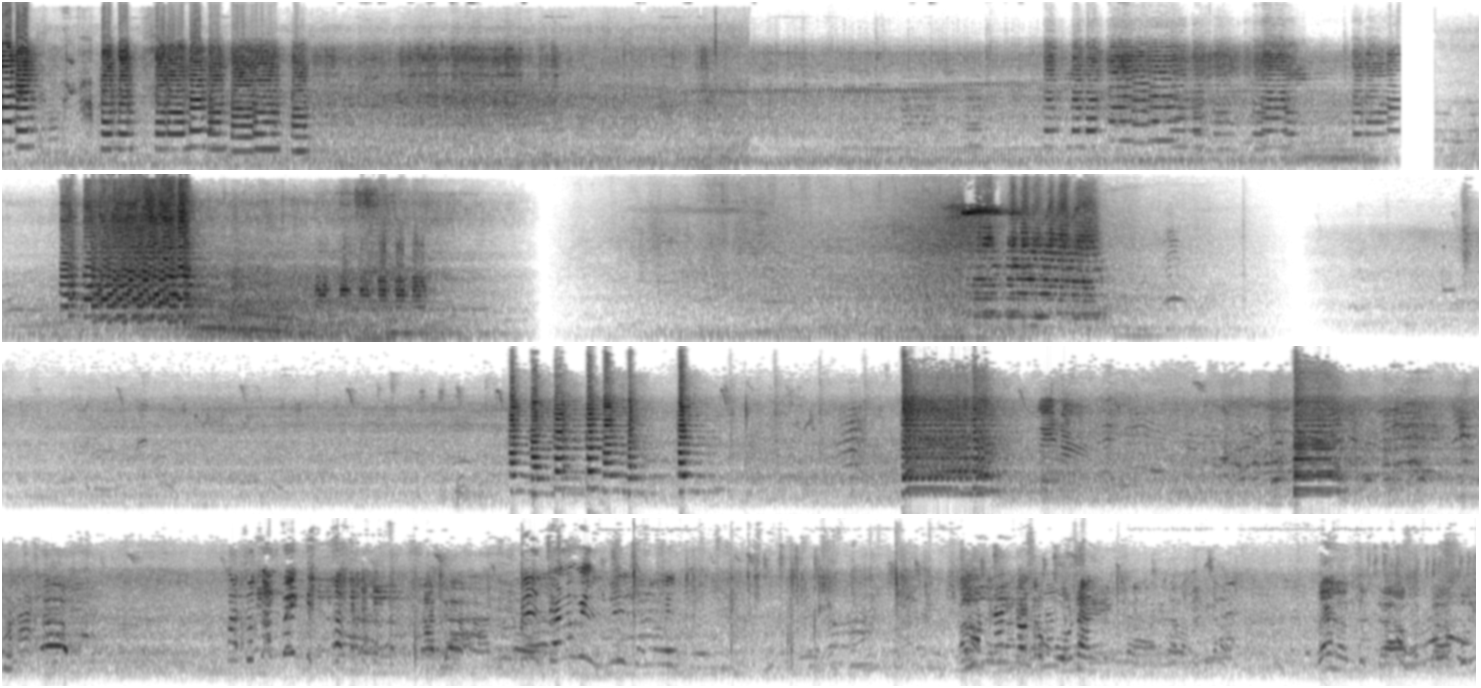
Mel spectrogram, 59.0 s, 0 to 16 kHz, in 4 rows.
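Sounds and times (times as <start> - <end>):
multi-tone musical bus horn: 0.0 - 3.2, 9.0 - 14.0, 15.3 - 17.0, 24.4 - 26.3, 34.6 - 36.7, 38.5 - 39.7, 42.4 - 43.2
traffic noise: 0.0 - 59.0.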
